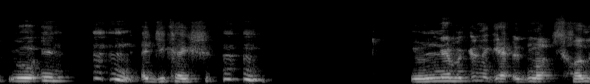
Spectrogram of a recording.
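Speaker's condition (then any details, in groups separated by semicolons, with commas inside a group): Cerebral palsy; from birth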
